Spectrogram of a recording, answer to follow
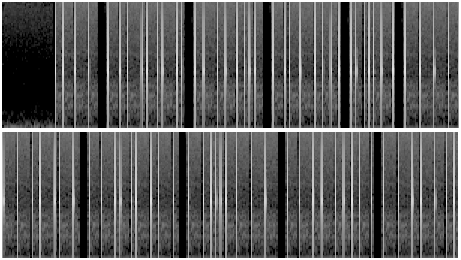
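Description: Smartphone virtual-keyboard typing sound effect: a quick run of short, sharp tapping clicks, one per letter typed, roughly eight a second and unevenly spaced, beginning under a second in.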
